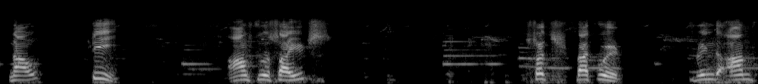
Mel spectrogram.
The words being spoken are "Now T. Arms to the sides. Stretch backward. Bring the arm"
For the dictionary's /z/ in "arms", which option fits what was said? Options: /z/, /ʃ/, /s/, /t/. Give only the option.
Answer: /s/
